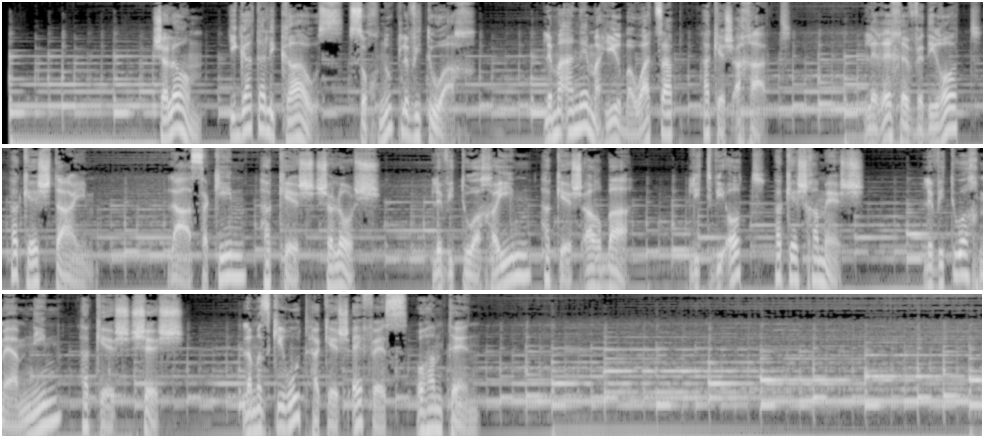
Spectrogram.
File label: hebrew ivr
